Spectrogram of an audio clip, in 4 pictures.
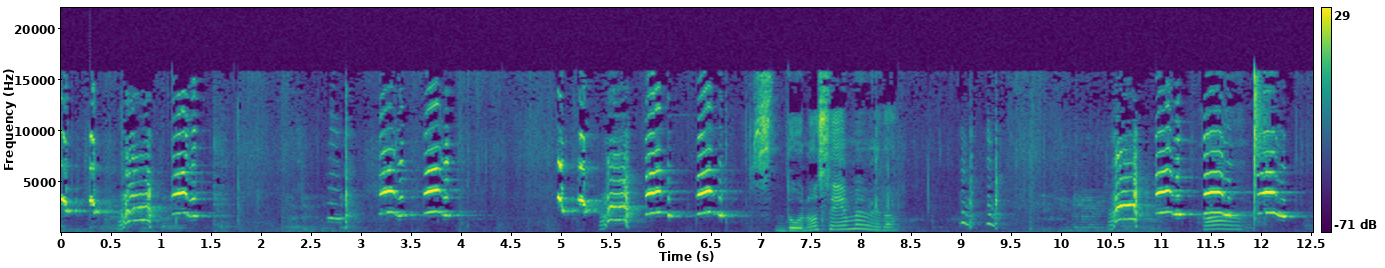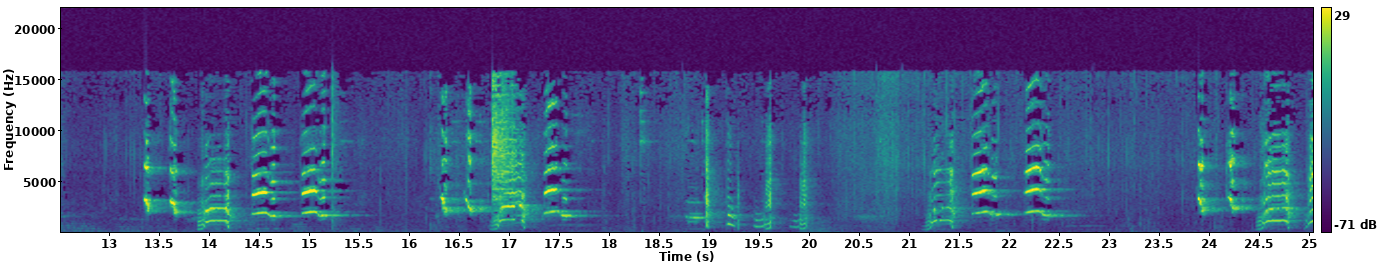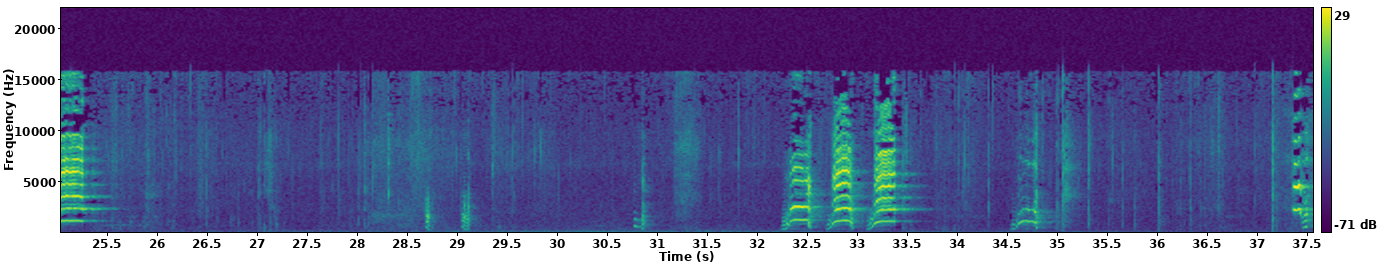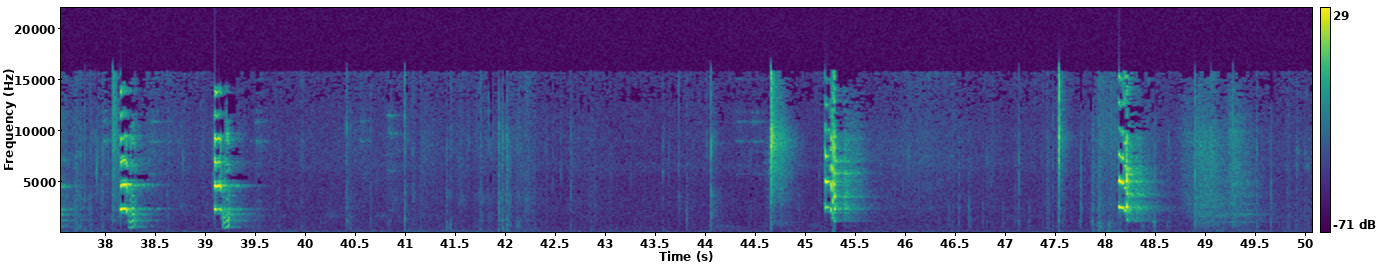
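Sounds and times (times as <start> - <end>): parakeet calls: 0.0 - 1.6, 2.6 - 4.2, 4.9 - 6.9, 10.4 - 12.4, 16.3 - 17.8, 21.1 - 22.7, 23.8 - 25.6, 32.2 - 33.7, 34.5 - 35.1.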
